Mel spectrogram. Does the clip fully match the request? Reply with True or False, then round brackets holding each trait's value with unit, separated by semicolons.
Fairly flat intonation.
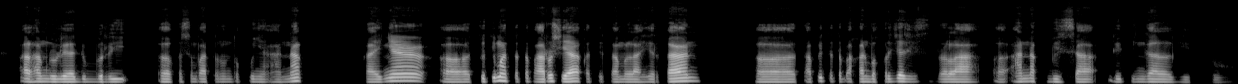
True (1.9 semitones)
